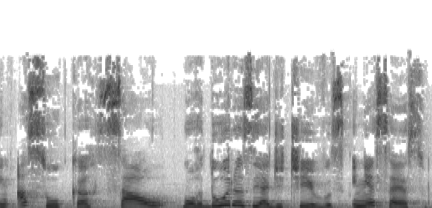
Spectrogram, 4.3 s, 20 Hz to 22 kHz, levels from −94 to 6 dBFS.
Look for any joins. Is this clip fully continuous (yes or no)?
yes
